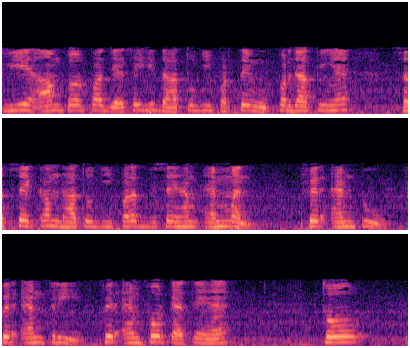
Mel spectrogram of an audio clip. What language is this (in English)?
Hindi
